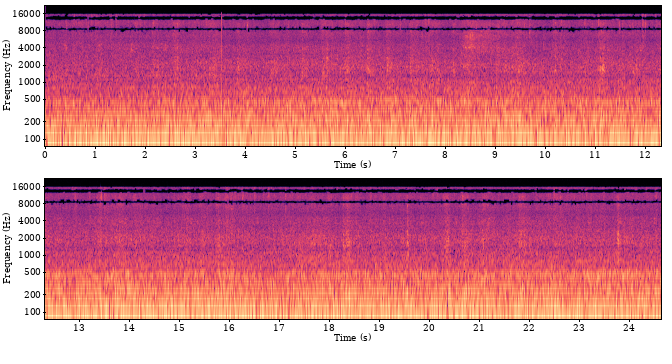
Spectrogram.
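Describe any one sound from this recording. A heavy vehicle's engine drones steadily.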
